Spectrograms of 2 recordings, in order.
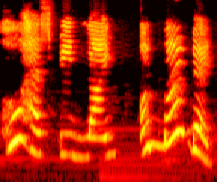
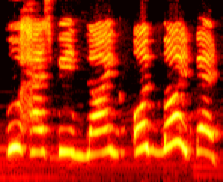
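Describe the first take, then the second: First: It is said in a medium voice. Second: It is said in a very loud voice.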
